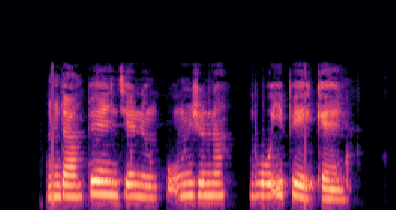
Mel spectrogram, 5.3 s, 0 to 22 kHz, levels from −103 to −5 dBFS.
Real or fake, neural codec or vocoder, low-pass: real; none; 7.2 kHz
